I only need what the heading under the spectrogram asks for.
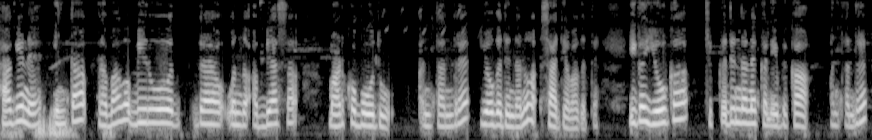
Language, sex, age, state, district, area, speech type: Kannada, female, 18-30, Karnataka, Chikkamagaluru, rural, spontaneous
